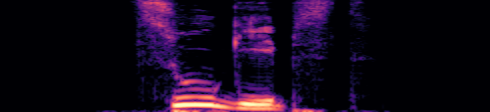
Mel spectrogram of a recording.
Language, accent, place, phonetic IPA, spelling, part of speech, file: German, Germany, Berlin, [ˈt͡suːˌɡiːpst], zugibst, verb, De-zugibst.ogg
- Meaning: second-person singular dependent present of zugeben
